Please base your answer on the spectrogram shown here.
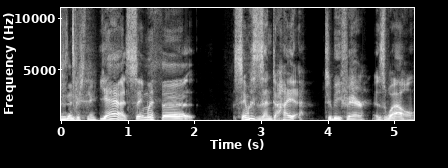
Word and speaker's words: Zendaya: Name pronunciation. We definitely have been saying Zendaya episode after episode. Yeah, it's Zendaya.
